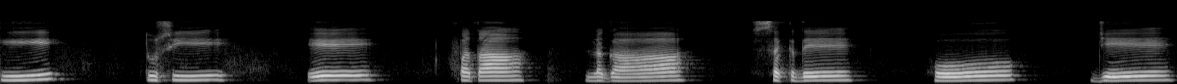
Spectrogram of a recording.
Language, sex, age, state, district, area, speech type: Punjabi, female, 60+, Punjab, Fazilka, rural, read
